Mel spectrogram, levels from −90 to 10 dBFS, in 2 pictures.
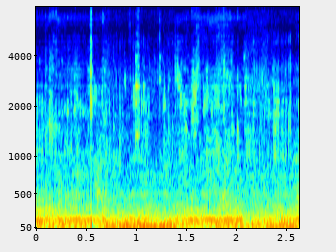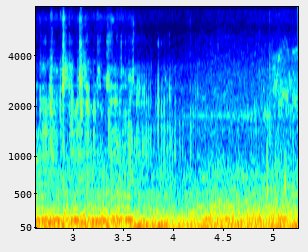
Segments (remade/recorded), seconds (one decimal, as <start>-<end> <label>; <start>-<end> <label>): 0.0-0.7 remade; 0.7-1.4 recorded; 1.4-2.1 remade; 2.1-2.6 recorded; 2.6-3.6 remade; 3.6-5.3 recorded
